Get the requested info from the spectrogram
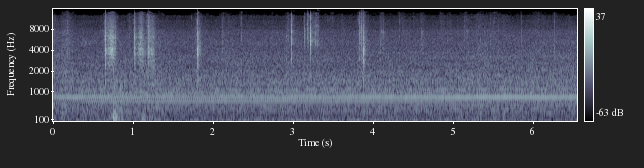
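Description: Scattered light clicks and ticks of wiring and hand tools being handled at an air handler's control wiring, mostly in the first four seconds, over a steady hum with a few steady tones.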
